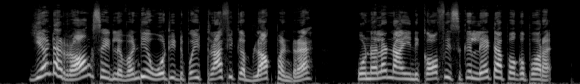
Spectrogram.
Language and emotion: Tamil, angry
